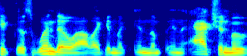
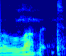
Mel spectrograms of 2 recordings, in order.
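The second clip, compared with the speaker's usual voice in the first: very quiet, barely audible mutter under breath; 17 dB quieter than usual. Retelling a movie character's line: imitating muttering under breath. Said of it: "he says under his breath".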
